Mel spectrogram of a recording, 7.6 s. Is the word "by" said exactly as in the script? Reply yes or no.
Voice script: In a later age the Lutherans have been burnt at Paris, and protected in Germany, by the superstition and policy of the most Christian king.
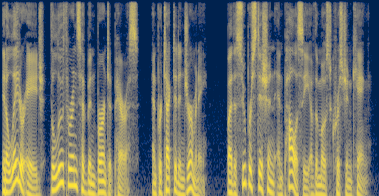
yes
